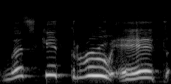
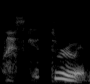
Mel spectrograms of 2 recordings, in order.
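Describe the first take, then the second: First: "Let's get through it" higher, louder and slow, forcing courage; rallying herself. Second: Tearful whisper to herself, "Let's get through it" breathed unvoiced; whispered pep talk. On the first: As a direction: say "Let's get through it" out loud, slowly, psyching yourself up. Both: Real, not acted.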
